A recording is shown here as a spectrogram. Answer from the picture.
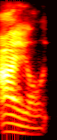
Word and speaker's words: aisle: will explain it again notice the silent on S the s in aisle is it is completely silent and aisle is an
